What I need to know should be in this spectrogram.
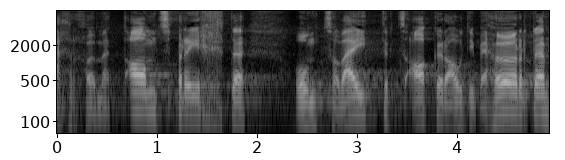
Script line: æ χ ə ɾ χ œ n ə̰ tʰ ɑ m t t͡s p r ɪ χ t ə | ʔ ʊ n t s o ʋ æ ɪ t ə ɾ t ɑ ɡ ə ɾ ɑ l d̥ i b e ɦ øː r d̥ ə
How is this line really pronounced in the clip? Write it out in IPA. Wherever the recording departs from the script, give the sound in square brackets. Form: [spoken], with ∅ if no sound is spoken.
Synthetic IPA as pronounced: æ χ ə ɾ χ œ [m] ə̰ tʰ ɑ m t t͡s p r ɪ χ t ə | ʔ ʊ n t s o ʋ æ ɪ t ə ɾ [t͡s] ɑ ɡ ə ɾ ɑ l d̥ i b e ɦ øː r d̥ ə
